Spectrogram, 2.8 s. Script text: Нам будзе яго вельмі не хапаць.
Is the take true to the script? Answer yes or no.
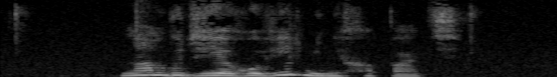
yes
